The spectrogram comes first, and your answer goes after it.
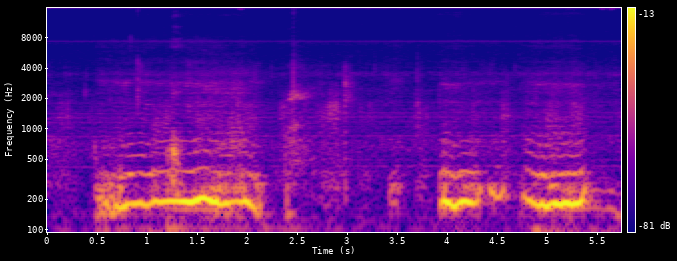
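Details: English Bulldog puppies from a pedigree litter born 6 September 2022, on their first night, give soft nasal whines. A long whimper is followed by a pause, then two shorter whines, in a quiet small room.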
